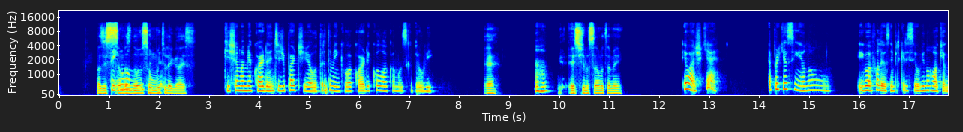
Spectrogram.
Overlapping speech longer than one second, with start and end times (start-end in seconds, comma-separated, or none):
1.0-2.2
